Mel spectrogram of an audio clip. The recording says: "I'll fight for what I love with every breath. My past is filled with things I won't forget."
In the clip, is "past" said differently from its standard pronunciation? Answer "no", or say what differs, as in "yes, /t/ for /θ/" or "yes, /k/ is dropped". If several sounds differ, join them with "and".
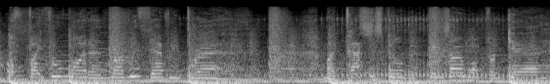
yes, /t/ is dropped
